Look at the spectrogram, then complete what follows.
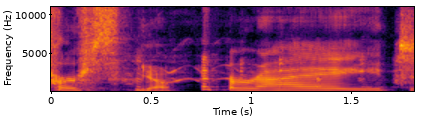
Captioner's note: laughter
